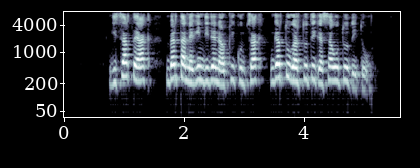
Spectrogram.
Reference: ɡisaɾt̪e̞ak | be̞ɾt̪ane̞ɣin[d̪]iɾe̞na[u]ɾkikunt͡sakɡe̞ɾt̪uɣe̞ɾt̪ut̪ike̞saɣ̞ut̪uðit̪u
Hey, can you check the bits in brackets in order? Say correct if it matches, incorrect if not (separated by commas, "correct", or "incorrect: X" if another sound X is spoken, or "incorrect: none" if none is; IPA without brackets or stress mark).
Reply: correct, incorrect: w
